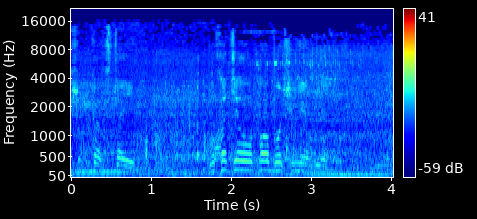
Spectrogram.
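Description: A man talking in Russian over a steady low rumble of passing road traffic.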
